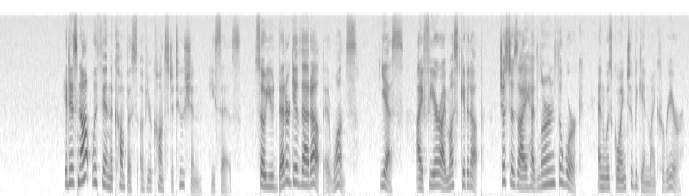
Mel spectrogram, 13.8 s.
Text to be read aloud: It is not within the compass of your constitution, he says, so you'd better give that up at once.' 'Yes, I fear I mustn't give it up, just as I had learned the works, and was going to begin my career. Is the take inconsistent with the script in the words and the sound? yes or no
yes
